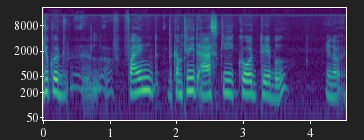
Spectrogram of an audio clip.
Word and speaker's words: ASCII: something called the ASC III code or the ASCII code this is typically pronounced ASCII ASCII stands the American Standard Code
